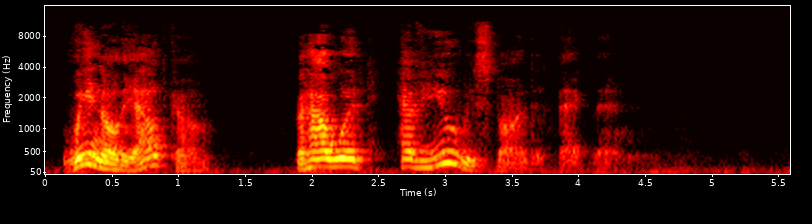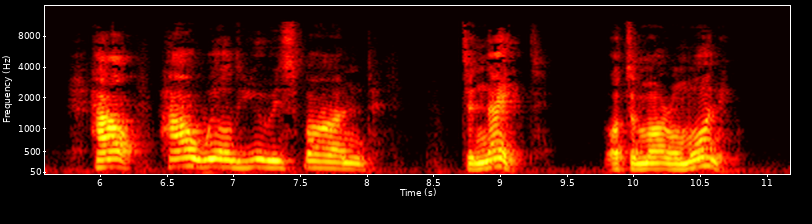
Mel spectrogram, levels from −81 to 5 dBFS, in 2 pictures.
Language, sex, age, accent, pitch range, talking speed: English, male, 50-69, American, 120-150 Hz, 115 wpm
